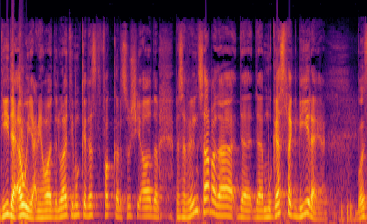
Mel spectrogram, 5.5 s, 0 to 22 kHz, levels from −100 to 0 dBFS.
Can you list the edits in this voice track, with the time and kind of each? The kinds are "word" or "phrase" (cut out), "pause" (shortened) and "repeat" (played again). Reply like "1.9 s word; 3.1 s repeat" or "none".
2.4 s phrase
